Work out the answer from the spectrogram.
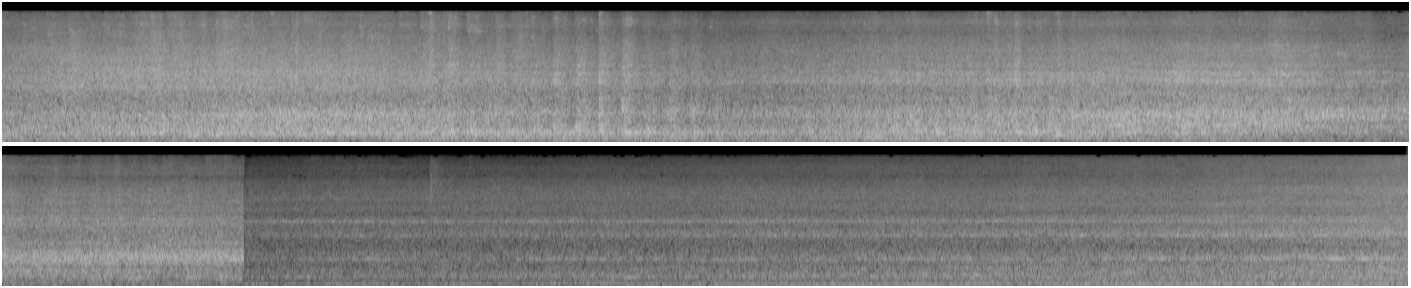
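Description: Empty flat wagons of a freight train rolling past with a loud wheel clatter, easing off as the end of the train goes by. About sixteen seconds in the sound cuts to a quieter regional train of double-deck coaches rolling past, growing steadily louder.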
